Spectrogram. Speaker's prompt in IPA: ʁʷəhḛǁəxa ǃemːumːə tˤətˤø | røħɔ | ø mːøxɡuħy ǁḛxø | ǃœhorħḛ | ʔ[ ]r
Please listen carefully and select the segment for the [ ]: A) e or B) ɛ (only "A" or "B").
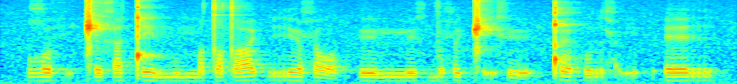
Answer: B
